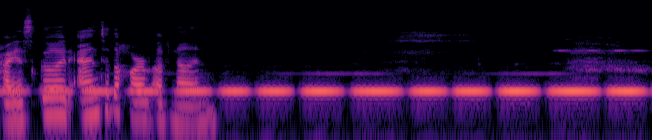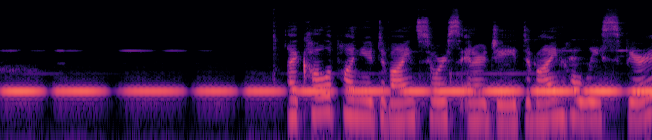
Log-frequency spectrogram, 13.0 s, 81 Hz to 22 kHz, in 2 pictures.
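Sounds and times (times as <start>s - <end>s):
singing bowl ringing: 1.9s - 13.0s.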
